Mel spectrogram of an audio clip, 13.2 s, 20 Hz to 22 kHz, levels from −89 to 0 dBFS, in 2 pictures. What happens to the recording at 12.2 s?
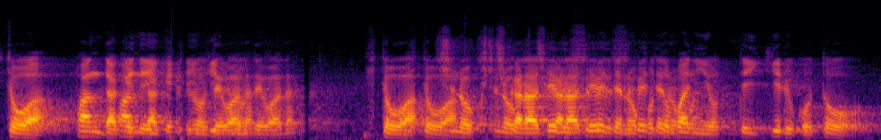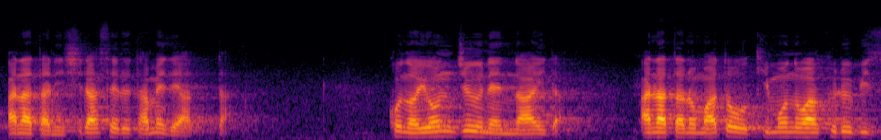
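Nothing goes wrong at 12.2 s, and the audio is intact at that point.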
